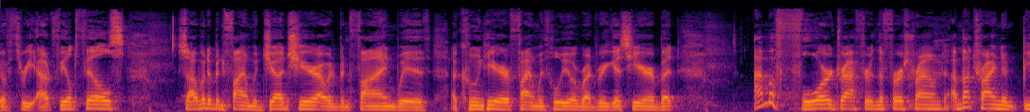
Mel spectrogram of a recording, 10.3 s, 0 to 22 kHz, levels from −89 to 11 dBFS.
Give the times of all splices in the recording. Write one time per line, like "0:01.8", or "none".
0:04.8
